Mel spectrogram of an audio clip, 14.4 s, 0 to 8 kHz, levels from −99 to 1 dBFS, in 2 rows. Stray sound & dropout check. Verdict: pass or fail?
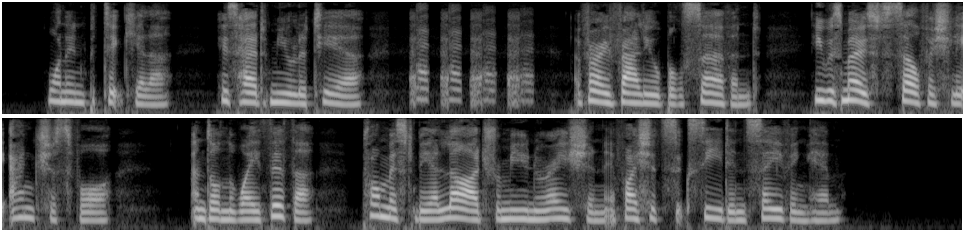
fail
